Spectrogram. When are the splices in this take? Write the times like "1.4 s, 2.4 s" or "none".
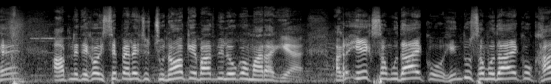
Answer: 3.4 s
